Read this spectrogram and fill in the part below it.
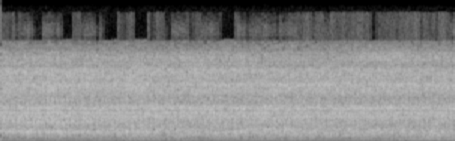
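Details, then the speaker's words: Scroll saw cutting wood against the grain: a steady saw buzz with a rough, fluttering edge; the blade is chattering. "Now I've got my noise canceling headphones on, so I don't hear the blade as much, but sometimes you can not only see, but actually see, feel, and hear the chatter. Like here I hear some chatter right now because I'm going against the grain"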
